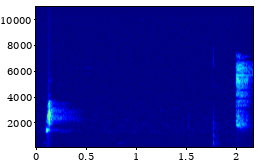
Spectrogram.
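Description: Near silence in a pause between spoken sentences: a brief high sound just after the start, and a single faint click near the end.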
